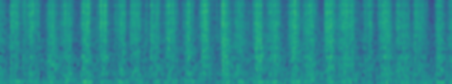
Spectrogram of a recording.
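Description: A hand scratches fast with its fingernails across a flat silver glitter sheet lying on a table. About twenty quick, evenly paced brushing strokes make a bright, crisp scratchy hiss with almost no low end.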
